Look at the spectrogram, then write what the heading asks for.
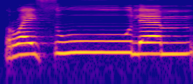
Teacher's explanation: را کو موٹا پڑھیں گے، سین کو باریک، اور سین کے ساتھ واو مدہ ہے تو سین کو 2 سیکنڈ تک لمبا کر کے پڑھیں گے۔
